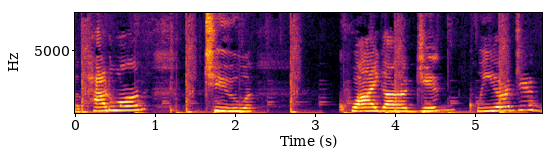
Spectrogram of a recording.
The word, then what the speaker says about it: Qui-Gon Jinn: he was Jedi apprentice, called a Padawan, to Qui-Gon Jinn, not exactly sure how to pronounce that, but I'm pretty sure it's Qui-Gon Jinn.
